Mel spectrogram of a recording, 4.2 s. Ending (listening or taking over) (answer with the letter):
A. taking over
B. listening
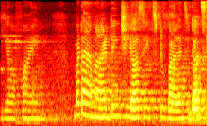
A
